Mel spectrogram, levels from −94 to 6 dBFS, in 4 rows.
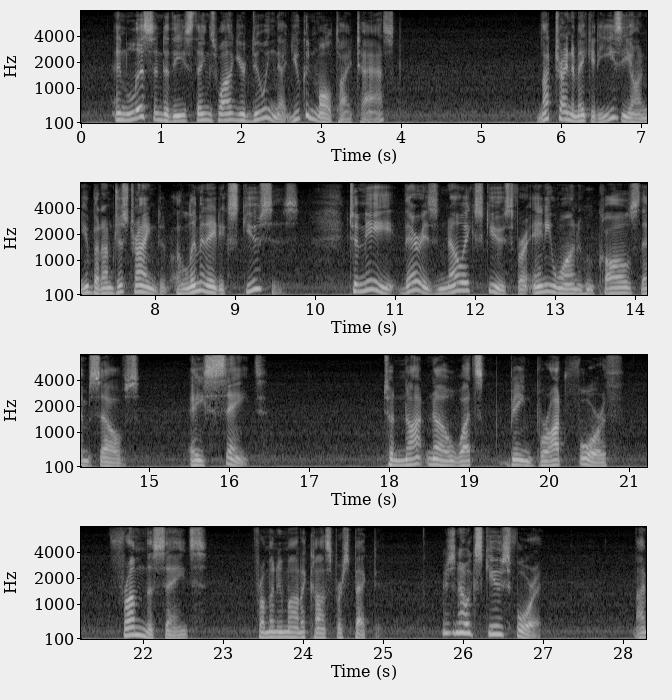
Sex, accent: male, American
